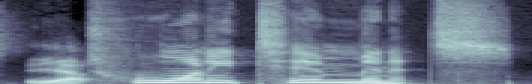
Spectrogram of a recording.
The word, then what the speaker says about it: 20TIMinutes: It's 20TIMinutes. Yep, 100%. 20TIMinutes.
